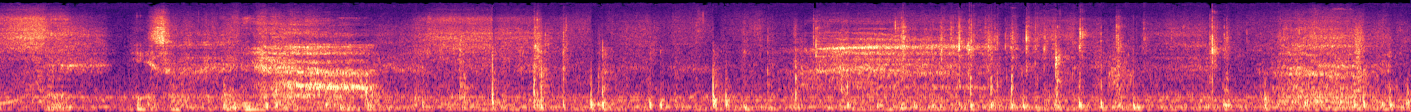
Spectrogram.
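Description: A man's laboured, gasping breathing and low vocal sounds as he struggles for air during a bout of paroxysmal tachycardia. Scattered small clicks and knocks of movement and handling run through it.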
